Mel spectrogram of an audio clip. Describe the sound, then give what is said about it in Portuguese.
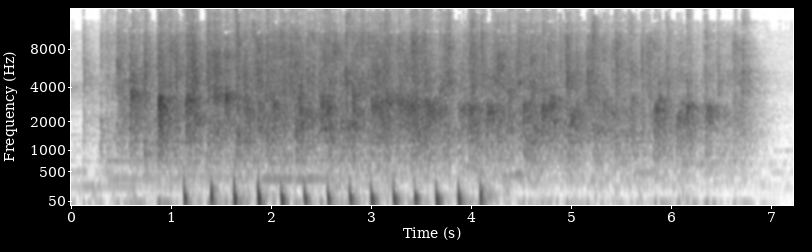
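An audience applauds, a broad wash of clapping with about a dozen strong rhythmic claps beating in unison near the start, then scattered applause carrying on before fading out. “Aplausos, Senhor Jesus.”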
